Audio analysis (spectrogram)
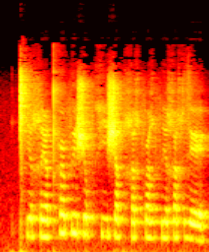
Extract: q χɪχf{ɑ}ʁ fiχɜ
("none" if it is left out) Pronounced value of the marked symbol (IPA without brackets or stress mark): ɑ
